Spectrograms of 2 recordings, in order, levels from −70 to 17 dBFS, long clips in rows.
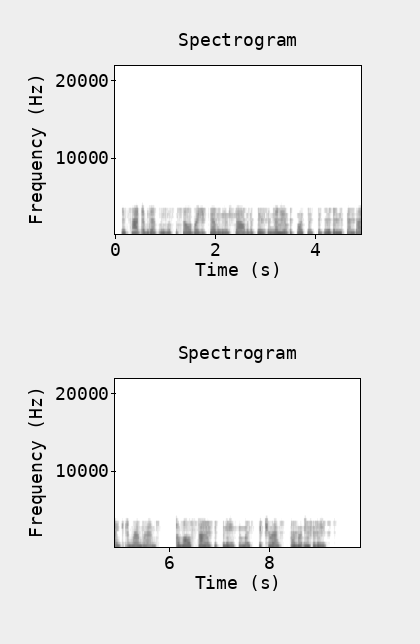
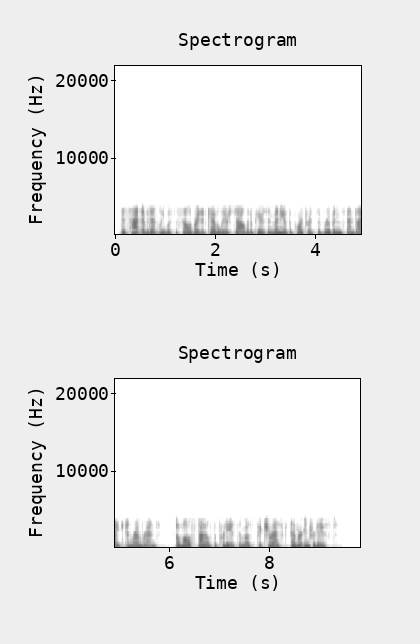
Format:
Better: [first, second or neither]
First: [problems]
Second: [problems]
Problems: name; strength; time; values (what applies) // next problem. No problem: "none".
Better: second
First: noise reduction (neural mask model RNNoise)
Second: none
